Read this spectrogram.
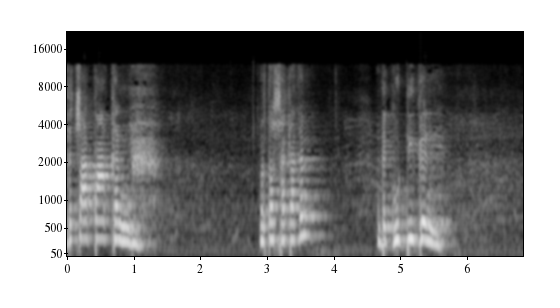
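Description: A young woman speaks with animation through a loudspeaker, in bursts with pauses.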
